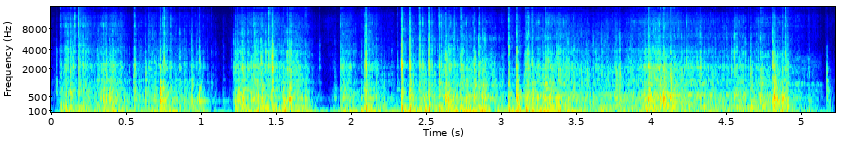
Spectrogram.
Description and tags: Queneau Gros Frottement 03
prise de son de regle qui frotte
metallic, clang, metal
